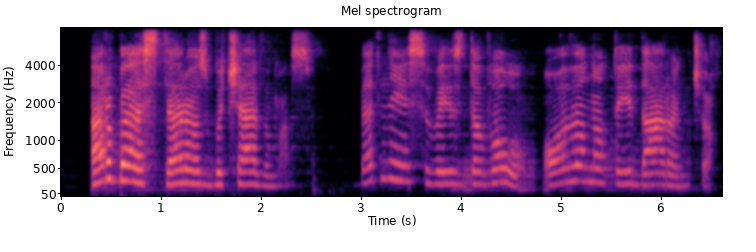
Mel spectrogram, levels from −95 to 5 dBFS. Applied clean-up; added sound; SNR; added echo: neural mask model DeepFilterNet 3.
